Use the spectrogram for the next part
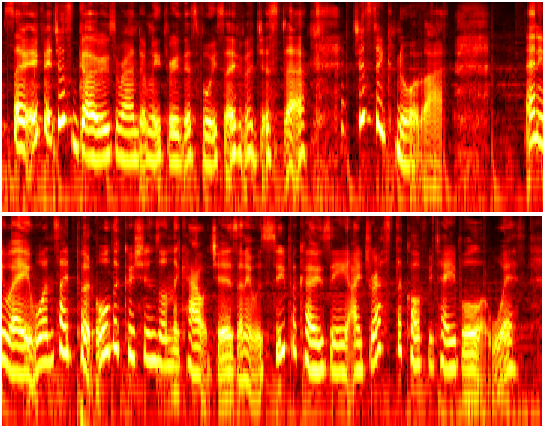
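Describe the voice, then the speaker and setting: A young woman with a hoarse voice from a throat infection, narrating her home renovation vlog in a chatty, relaxed way. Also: medium pitch, moderate pace. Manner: chatty, relaxed, self-deprecating. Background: soft background music.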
